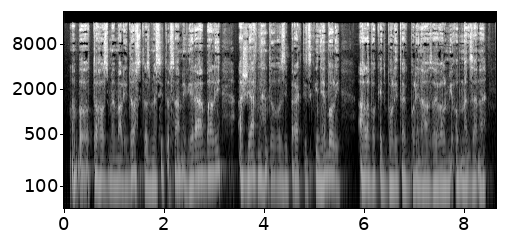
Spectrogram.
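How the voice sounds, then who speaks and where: Through noticeable background noise, a man speaks fairly quickly in a fairly low voice with fairly even intonation. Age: 60s. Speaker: radio host. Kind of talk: radio talk show. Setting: studio.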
